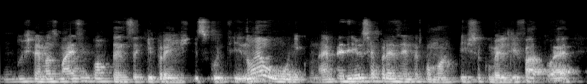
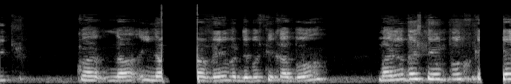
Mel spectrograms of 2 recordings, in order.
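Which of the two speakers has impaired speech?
The second: cerebral palsy; uses wheelchair.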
